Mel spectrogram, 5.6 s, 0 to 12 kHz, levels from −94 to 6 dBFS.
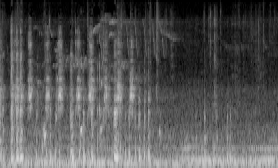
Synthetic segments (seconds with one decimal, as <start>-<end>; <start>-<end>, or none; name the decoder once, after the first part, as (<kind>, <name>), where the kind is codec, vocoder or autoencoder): none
